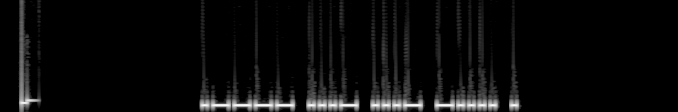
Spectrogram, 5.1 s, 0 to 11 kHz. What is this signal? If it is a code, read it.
Morse code, heard as a keyed tone, about 30 wpm, 700 Hz. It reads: 1VV6E
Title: Five Challenging Letter-Number Combinations 30wpm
